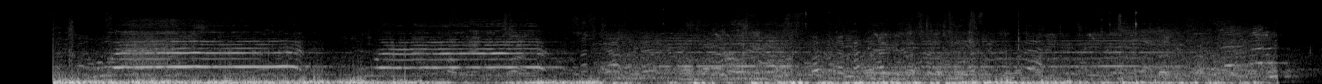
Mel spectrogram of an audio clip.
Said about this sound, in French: Voilà, des guetteurs qui, sont là malgré la présence de la CRS 8 sur place. Vous les entendez crier, en fait, ils, signalent euh, aux autres guetteurs le, passage des voitures de, police euh, en hurlant.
